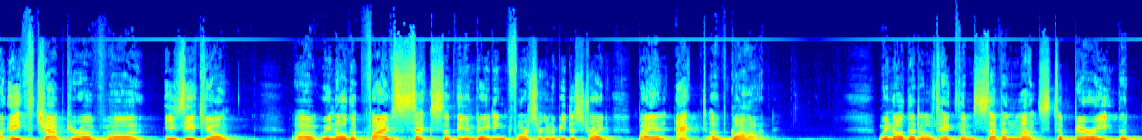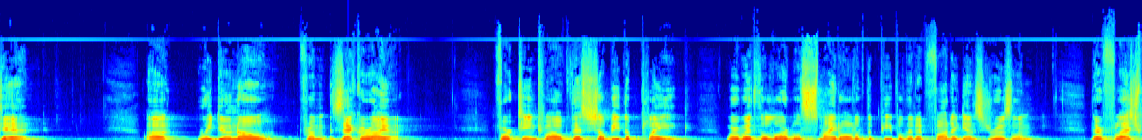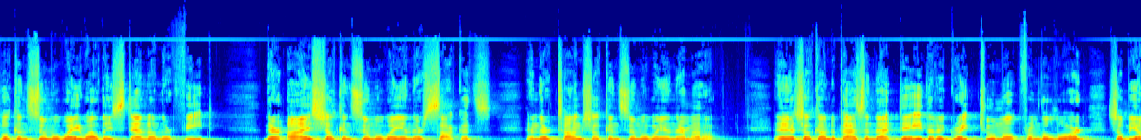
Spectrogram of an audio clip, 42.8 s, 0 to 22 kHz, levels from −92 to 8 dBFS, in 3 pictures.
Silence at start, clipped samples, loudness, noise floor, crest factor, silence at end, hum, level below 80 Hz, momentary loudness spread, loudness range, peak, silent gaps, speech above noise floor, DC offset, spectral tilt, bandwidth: 0 s; under 0.1%; -18 LUFS; -59 dBFS; 18 dB; 0 s; none; -60 dBFS; 9 LU; 4 LU; 0 dBFS; none; 41 dB; under 0.1%; -5.5 dB/octave; 16.5 kHz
